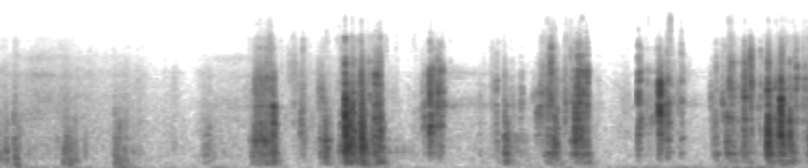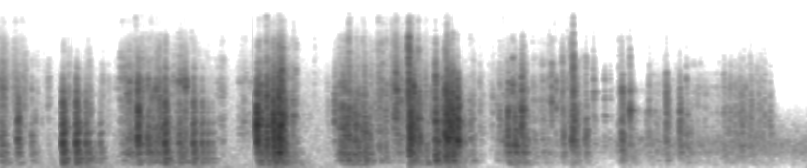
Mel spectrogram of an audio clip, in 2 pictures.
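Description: Flat stone slabs being handled on a trailer: a string of irregular knocks and scrapes that stops suddenly near the end.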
